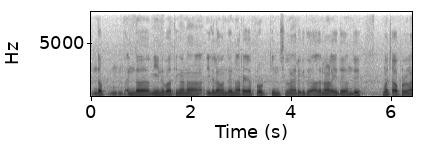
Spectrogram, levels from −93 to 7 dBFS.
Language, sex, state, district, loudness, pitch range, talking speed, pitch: Tamil, male, Tamil Nadu, Kanyakumari, -18 LUFS, 125-130 Hz, 140 wpm, 125 Hz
